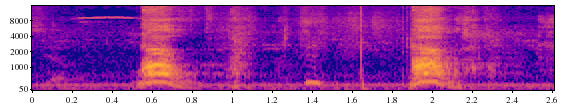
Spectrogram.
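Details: A dog barks at a bird, giving two short, sharp barks about a second and a half apart over a steady low hum, with a person speaking briefly.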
